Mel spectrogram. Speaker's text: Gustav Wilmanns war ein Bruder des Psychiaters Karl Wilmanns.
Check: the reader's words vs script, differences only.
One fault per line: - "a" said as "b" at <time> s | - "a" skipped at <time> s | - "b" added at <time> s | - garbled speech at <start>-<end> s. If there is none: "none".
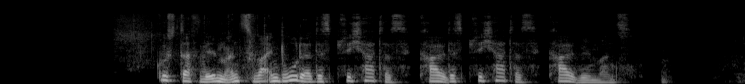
- "des Psychiaters Karl" added at 4.5 s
